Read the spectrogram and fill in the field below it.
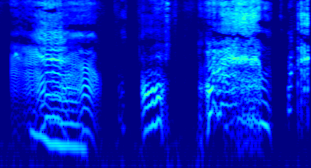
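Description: A dog whimpers in three fairly loud bursts, each a high, wavering whine that bends up and down in pitch, with short pauses between them.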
